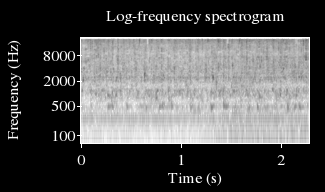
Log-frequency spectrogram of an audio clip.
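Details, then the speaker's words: Aquatop CF500UV canister filter on mbuna tank, after fixing a very slow return involving the impeller: steady trickling and splashing with no gurgling or stalling; strong, even return flow restored. "Alright, now that's the flow we're looking for right there. Not what you saw earlier in the video. This is a good flow."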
